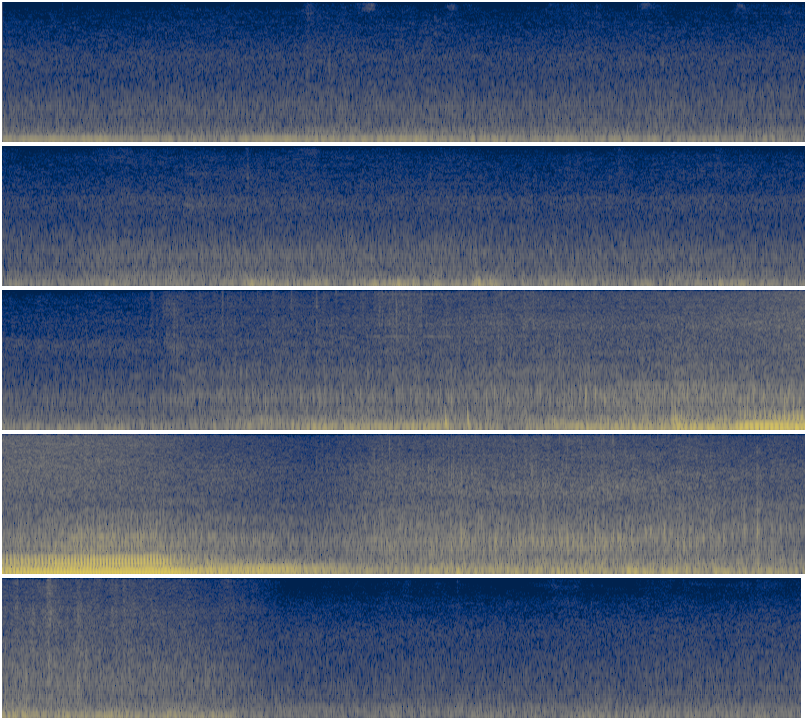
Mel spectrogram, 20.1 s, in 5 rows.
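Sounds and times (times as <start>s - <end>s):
street traffic: 0.0s - 20.0s
car engine accelerating past: 8.8s - 17.3s.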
